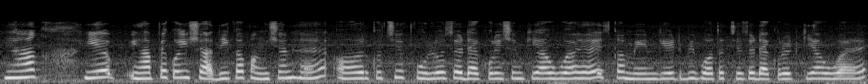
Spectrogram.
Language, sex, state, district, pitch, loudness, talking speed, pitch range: Hindi, female, Haryana, Jhajjar, 275 Hz, -16 LUFS, 195 wpm, 265-295 Hz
